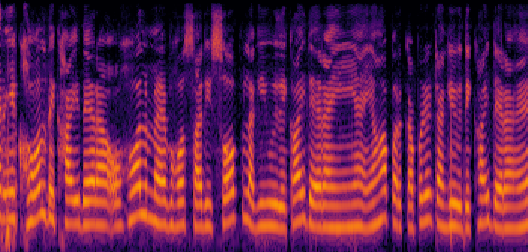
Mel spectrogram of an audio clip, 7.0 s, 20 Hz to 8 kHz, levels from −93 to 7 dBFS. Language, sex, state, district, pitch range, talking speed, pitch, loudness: Hindi, female, Maharashtra, Sindhudurg, 230-275 Hz, 220 wpm, 245 Hz, -20 LUFS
